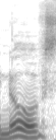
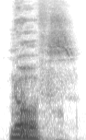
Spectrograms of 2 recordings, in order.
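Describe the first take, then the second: First: It is said in a normal voice. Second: It is said in a deep Batman voice.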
